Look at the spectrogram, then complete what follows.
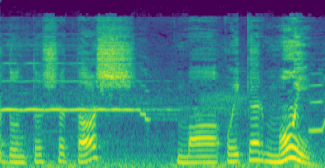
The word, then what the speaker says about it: তস্মৈ: আচ্ছা, এখানে উচ্চারণের সময় দেখতে হবে, যেহেতু এটা ঐকার, তখন এটা হবে ত দন্তস্য তস, ম ঐকার মই, তস্মৈ।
